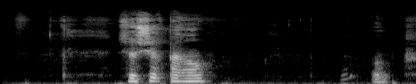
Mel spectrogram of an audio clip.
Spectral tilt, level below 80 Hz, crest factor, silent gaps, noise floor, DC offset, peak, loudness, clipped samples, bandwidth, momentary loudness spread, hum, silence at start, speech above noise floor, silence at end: -3 dB/octave; -48 dBFS; 22 dB; none; -54 dBFS; under 0.1%; 0 dBFS; -16 LUFS; under 0.1%; 13.5 kHz; 27 LU; none; 0.65 s; 37 dB; 0 s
